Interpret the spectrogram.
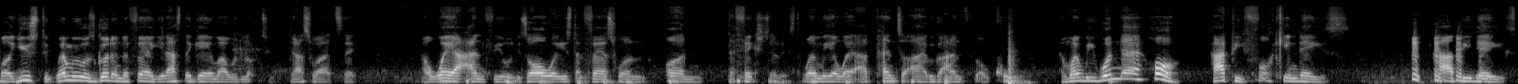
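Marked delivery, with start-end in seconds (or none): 12.1-15.2 thick, strong Manchester accent. Recalling winning away at Anfield, with a strong Manchester accent. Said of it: "You hear the Manc accent come out".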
